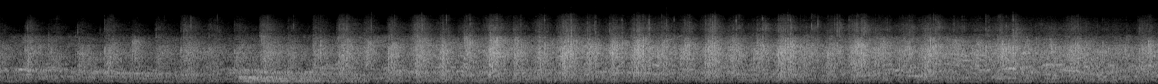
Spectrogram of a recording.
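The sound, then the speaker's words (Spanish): The crowd at the Estadio Ciudad de Lucena applauds steadily as the match begins, supporting the home team: dense overlapping claps forming a loud, continuous wash with a faint murmur of voices underneath, sustained without a break for the whole stretch. “Pero quien muy pronto cambió los aplausos por lo siguiente.”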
